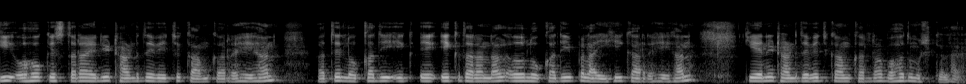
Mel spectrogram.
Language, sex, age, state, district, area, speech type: Punjabi, male, 18-30, Punjab, Tarn Taran, rural, spontaneous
